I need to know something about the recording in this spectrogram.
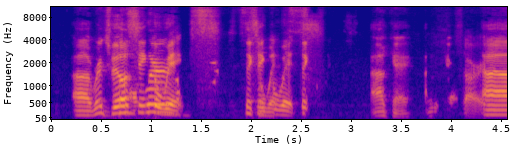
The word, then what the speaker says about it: Sienkiewicz: Bill Sienkiewicz, Rich Bill Buckler. Sienkiewicz. Okay. Sorry. It's a hard name to pronounce.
